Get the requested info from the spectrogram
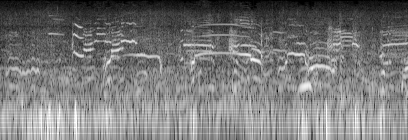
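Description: Several gulls calling over one another in short, overlapping cries, over a low steady wash of lake water on the shore.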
